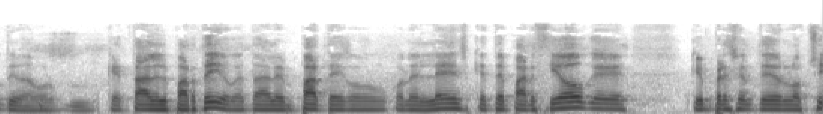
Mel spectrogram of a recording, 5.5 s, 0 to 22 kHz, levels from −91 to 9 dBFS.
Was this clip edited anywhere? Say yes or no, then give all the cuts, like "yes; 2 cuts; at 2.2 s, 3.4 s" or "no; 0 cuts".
no; 0 cuts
